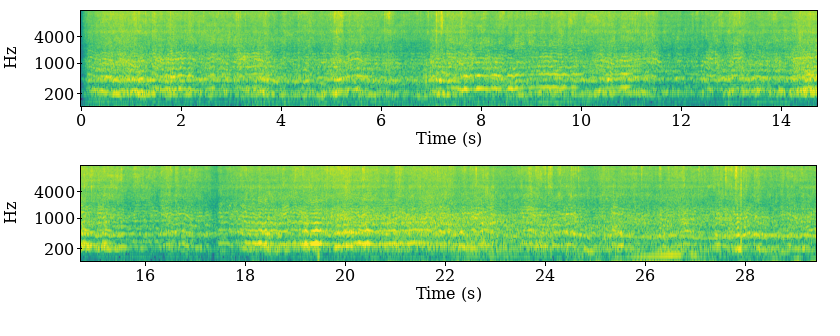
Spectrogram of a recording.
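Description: Carniolan honey bees buzzing at a hive entrance as foragers fly in and out, many wingbeat hums overlapping and wavering in pitch as single bees pass close.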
